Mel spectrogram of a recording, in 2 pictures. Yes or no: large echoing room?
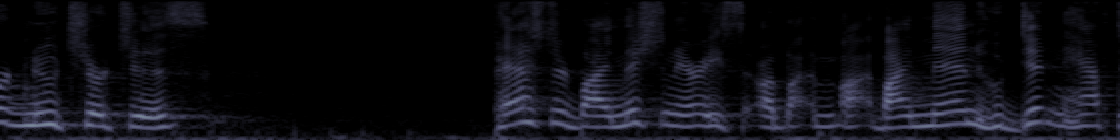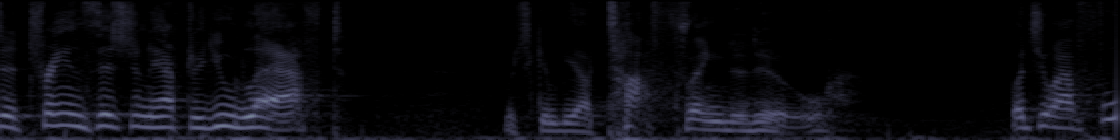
yes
